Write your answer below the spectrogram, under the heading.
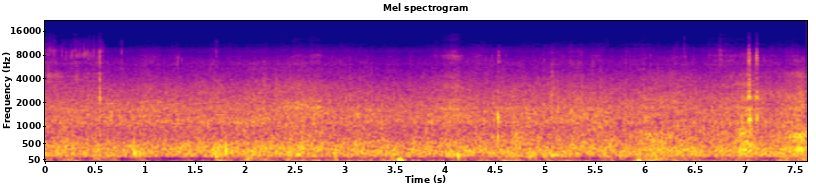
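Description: Steady rush of a creek running high after heavy rain, with a few small knocks about three and a half and seven seconds in.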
